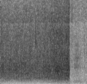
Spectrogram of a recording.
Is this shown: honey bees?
no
